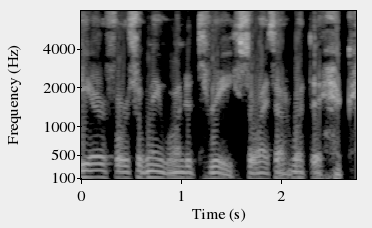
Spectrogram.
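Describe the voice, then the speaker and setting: Speaking fairly quickly with a Canadian accent, a man uses a fairly low pitch, a dark, mellow tone and fairly even intonation. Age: 80s+. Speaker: retired air force weather technician. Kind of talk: interview. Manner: halting, many fillers.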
